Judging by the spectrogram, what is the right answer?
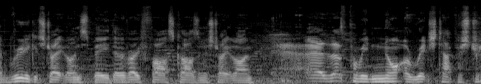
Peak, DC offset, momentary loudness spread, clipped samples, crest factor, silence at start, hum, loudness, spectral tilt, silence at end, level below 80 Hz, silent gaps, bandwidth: -10 dBFS; under 0.1%; 6 LU; under 0.1%; 14 dB; 0 s; none; -25 LUFS; -4.5 dB/octave; 0 s; -50 dBFS; none; 17 kHz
